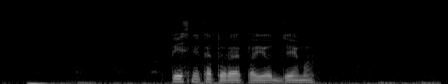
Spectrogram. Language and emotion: Russian, neutral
